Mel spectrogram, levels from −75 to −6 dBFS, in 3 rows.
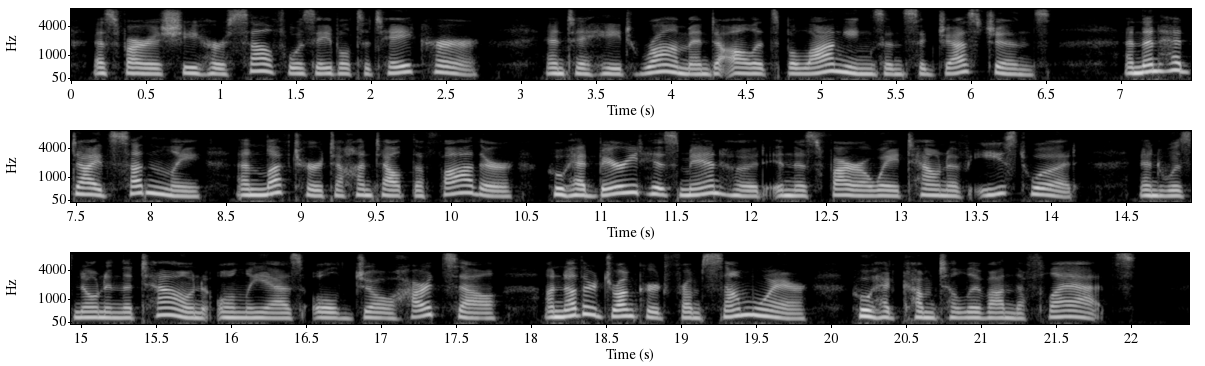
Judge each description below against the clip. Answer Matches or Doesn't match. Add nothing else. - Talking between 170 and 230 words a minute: Matches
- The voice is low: Doesn't match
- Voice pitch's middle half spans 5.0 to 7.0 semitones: Doesn't match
